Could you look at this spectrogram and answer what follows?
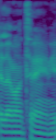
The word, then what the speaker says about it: LaMontagne: Or was that, because like you did a cover of Ray LaMontagne. That's how you say his name, last name, right? – Ray LaMontagne, Yeah.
